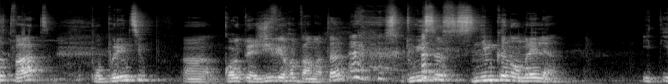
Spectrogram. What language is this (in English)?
Bulgarian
